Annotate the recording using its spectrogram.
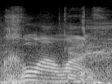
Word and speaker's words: Huawei: Huawei, of hoe spreek je dit nou in hemelsnaam uit? – Mag ik het doen? – Ga je gang. – Huawei. – Huawei. – Keurig. Nee.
